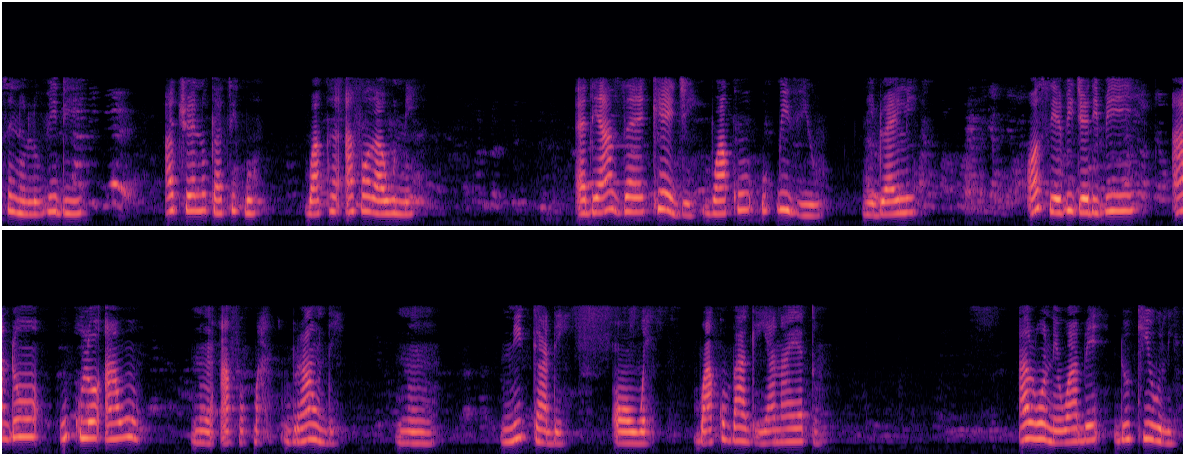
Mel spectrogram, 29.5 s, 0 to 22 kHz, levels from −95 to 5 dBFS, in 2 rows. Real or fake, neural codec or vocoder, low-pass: real; none; 5.4 kHz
